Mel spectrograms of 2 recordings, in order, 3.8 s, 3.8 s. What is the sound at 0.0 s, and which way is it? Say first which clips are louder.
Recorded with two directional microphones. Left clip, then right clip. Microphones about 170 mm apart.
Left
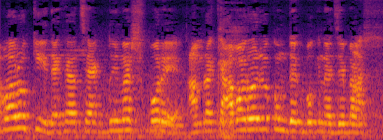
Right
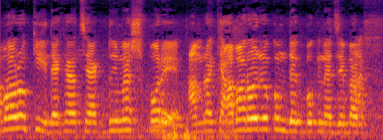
A man's voice: right 4 dB; 45° right (ahead or behind).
